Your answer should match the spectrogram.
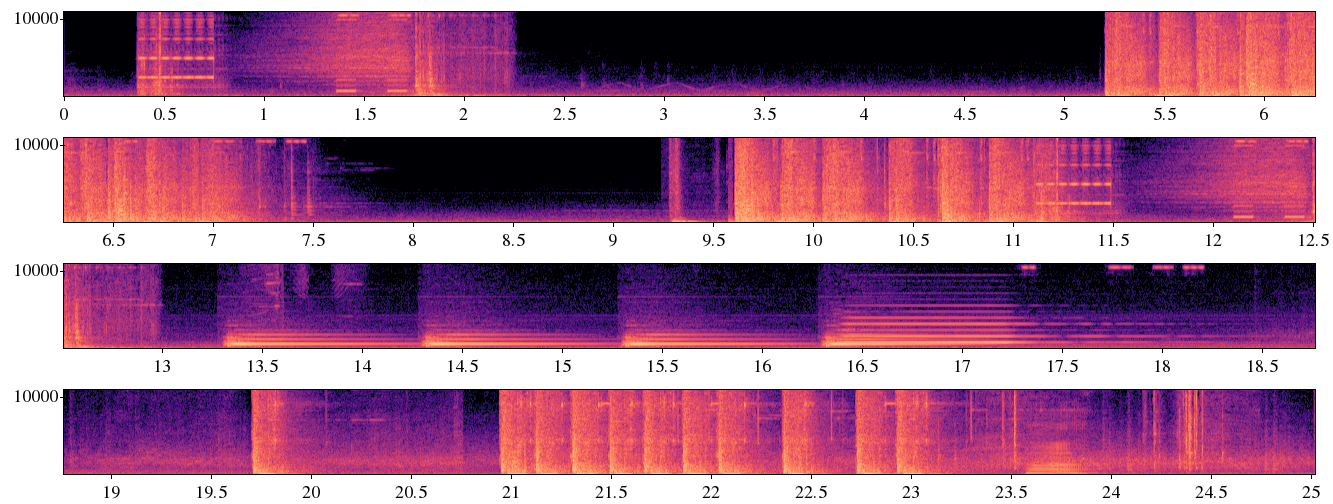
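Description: An old police service gun is fired in the Robocop: Rogue City game, booming loud shots with sharp mechanical clicks and clatter between them, broken up by speaking voices.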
